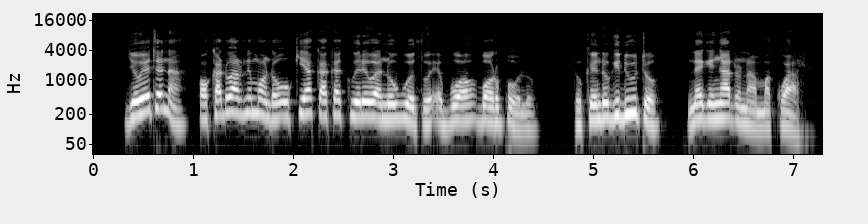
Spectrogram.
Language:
Luo (Kenya and Tanzania)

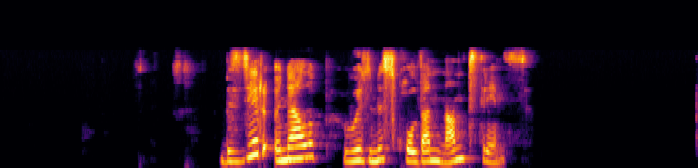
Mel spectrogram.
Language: Kazakh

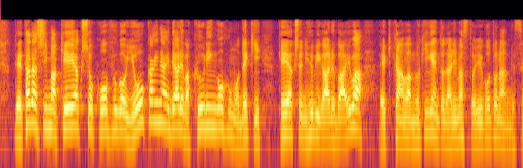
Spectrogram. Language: Japanese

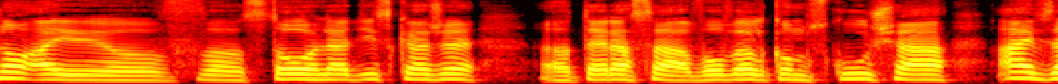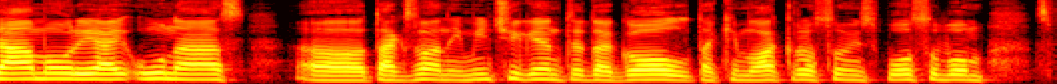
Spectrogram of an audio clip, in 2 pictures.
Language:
Slovak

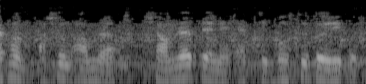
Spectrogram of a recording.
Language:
Bangla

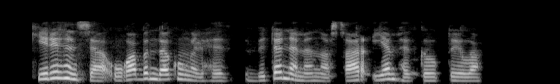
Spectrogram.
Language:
Bashkir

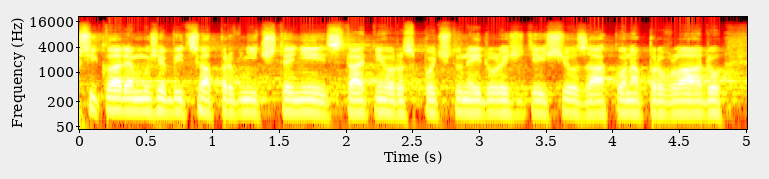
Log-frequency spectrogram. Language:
Czech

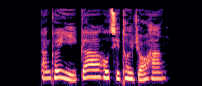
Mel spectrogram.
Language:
Cantonese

